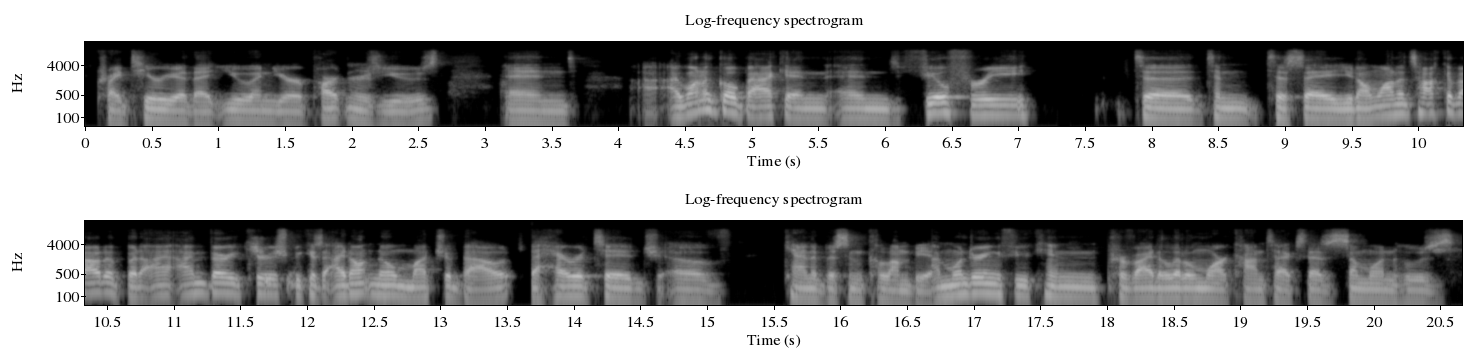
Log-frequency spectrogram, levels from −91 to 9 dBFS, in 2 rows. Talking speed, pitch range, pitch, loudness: 170 wpm, 85-115 Hz, 95 Hz, -27 LUFS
